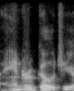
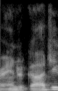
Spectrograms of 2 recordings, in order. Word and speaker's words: andragogy: And we thought it's great time to bring up Malcolm Nolles, his theory of uh androgoi or androogi, whichever way you prefer to pronounce it.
